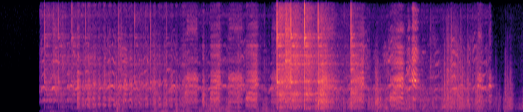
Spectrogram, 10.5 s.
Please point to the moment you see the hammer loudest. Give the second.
6 s.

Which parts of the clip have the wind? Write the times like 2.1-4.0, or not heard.
1.7-10.4.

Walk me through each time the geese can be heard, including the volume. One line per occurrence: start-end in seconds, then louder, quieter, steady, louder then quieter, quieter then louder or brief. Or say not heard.
0.8-9.8 steady.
